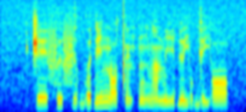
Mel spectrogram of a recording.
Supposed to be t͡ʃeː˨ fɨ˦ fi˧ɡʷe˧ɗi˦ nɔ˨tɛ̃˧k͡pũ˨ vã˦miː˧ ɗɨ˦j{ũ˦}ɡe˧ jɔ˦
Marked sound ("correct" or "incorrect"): incorrect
